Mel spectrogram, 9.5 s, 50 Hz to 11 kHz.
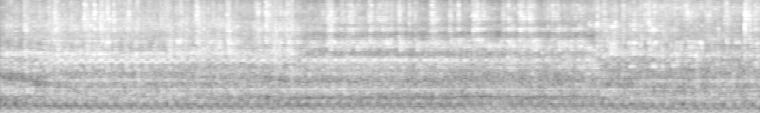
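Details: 1990 Cadillac DeVille V8 idling with an uneven, rattly beat about four pulses a second; misfires and bogs with no power under throttle despite new cap, rotor, plugs, wires, battery and starter; owner suspects a bad alternator, unconfirmed.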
